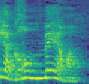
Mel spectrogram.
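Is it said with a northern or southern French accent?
southern. It is said with a southern French accent.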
